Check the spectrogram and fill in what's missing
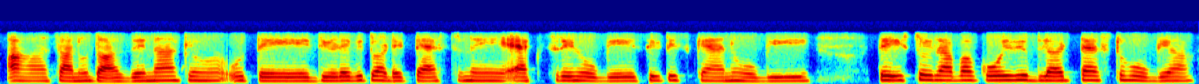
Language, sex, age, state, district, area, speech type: Punjabi, female, 30-45, Punjab, Patiala, rural, conversation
